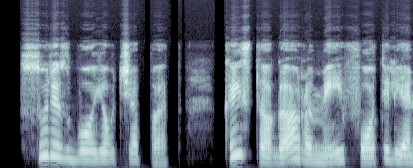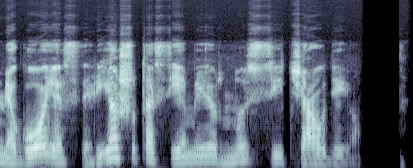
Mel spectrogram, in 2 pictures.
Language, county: Lithuanian, Kaunas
